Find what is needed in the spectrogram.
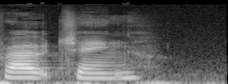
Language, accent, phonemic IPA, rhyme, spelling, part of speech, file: English, US, /ˈkɹaʊt͡ʃɪŋ/, -aʊtʃɪŋ, crouching, verb / noun / adjective, En-us-crouching.ogg
- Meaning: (verb) present participle and gerund of crouch; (noun) The action of the verb crouch; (adjective) That crouches or crouch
